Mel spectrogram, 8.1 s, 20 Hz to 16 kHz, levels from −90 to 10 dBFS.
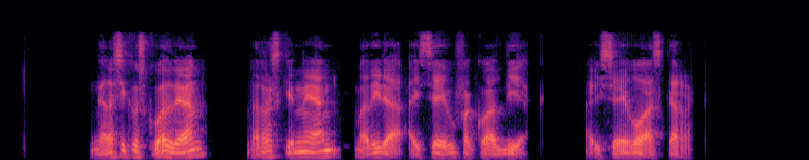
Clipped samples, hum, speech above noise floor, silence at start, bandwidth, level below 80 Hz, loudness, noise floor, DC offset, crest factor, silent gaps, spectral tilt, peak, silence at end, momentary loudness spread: under 0.1%; none; over 68 dB; 0.9 s; 7.8 kHz; -64 dBFS; -23 LUFS; under -90 dBFS; under 0.1%; 22 dB; 2.11-2.46 s, 3.49-3.53 s, 5.30-5.85 s; -5 dB/octave; -4 dBFS; 1.2 s; 11 LU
